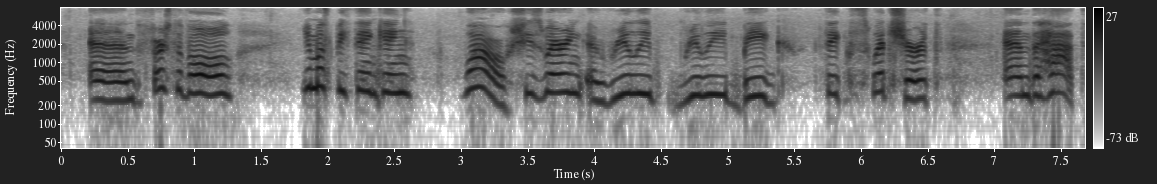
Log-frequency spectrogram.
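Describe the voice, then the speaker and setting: Her pitch is high and her intonation lively as she projects a raised voice at a moderate pace. The woman's sound is dry and close, with no echo. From Portugal. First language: Portuguese. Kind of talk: casual vlog talk to camera. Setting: outdoors in a forest.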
